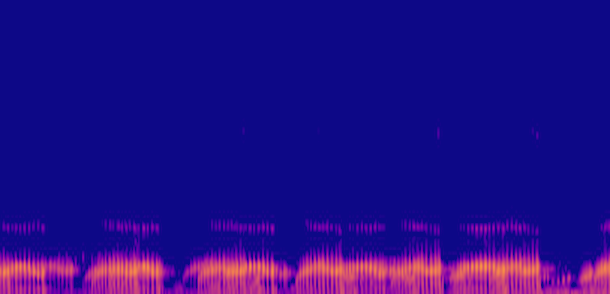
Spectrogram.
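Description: Edible frog giving loud, rattling croaks in bursts of about a second, repeated in quick succession.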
